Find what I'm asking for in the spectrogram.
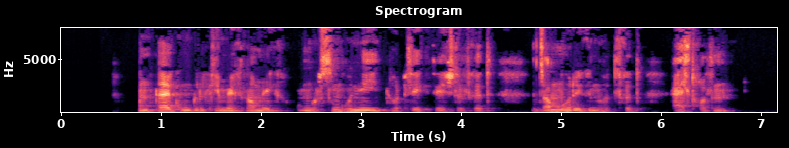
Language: Mongolian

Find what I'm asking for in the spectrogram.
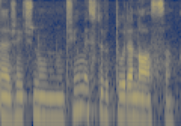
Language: Portuguese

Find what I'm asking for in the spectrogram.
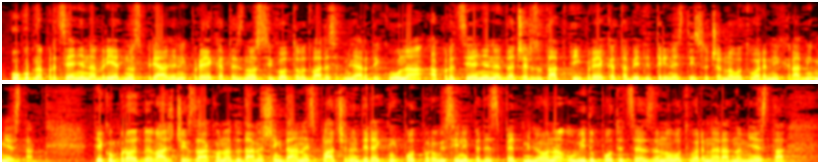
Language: Croatian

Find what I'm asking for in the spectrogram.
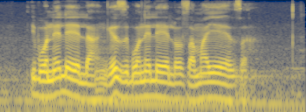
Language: Xhosa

